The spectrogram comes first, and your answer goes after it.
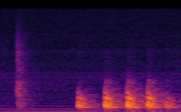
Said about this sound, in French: Il va frapper à la porte.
